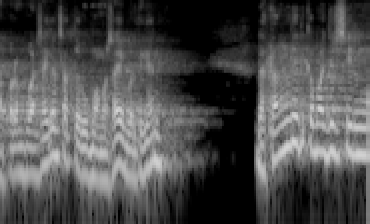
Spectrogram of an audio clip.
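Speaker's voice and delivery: ordinary talk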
